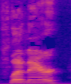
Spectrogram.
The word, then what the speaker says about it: plein air: And if you're not sure what plein air is, plein air means, it's spelled P-L-E-I-N because it's a French, and I believe it's actually pronounced plein air.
